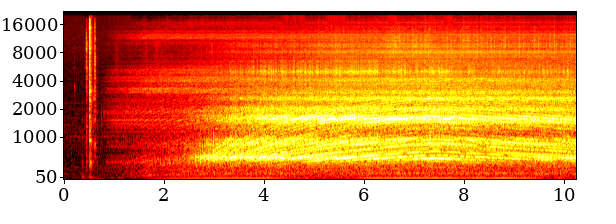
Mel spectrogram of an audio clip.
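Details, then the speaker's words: 40-year-old hard drive in an IBM 5161 expansion unit for an IBM PC 5150, mic close to the drive: whine climbs from silence, wavers in pitch for seconds, then settles; spindle slow and unsteady reaching speed. "well that was a bit strange it takes the spindle a while to run up to speed but you can hear it varying speed until it sort of steadies"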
